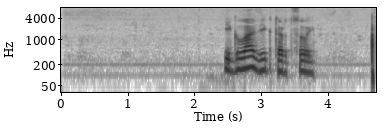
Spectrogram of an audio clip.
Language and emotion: Russian, neutral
